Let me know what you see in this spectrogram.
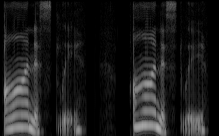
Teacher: we pronounce honestly by putting the stress on the first syllable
